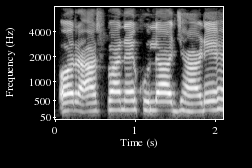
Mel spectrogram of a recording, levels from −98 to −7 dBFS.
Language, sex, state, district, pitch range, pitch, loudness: Hindi, male, Maharashtra, Nagpur, 220-245 Hz, 235 Hz, -13 LUFS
